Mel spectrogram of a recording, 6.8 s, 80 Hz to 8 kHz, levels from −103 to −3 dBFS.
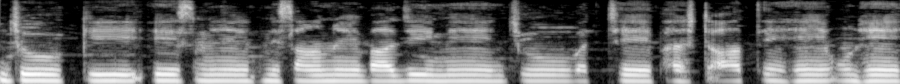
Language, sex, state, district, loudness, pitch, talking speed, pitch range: Hindi, male, Uttar Pradesh, Muzaffarnagar, -15 LUFS, 165 Hz, 95 wpm, 160-165 Hz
